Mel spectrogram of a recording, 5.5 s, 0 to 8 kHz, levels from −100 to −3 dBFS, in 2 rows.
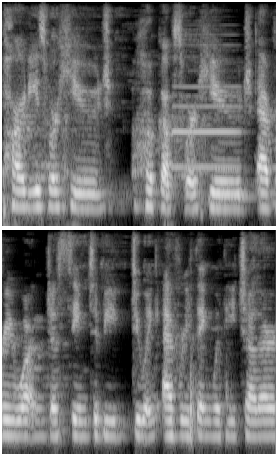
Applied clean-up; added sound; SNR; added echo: classical method WPE with log-MMSE.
